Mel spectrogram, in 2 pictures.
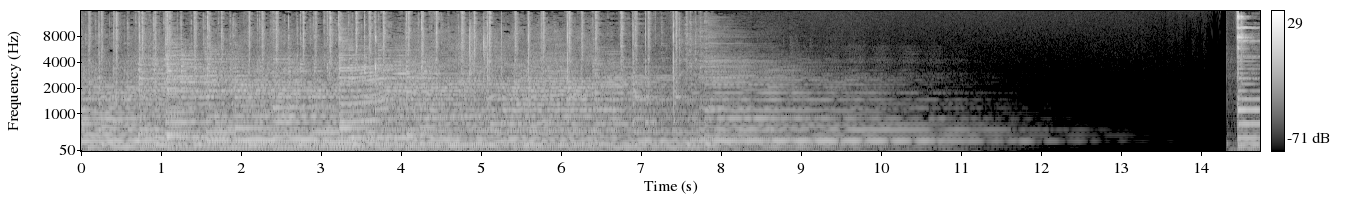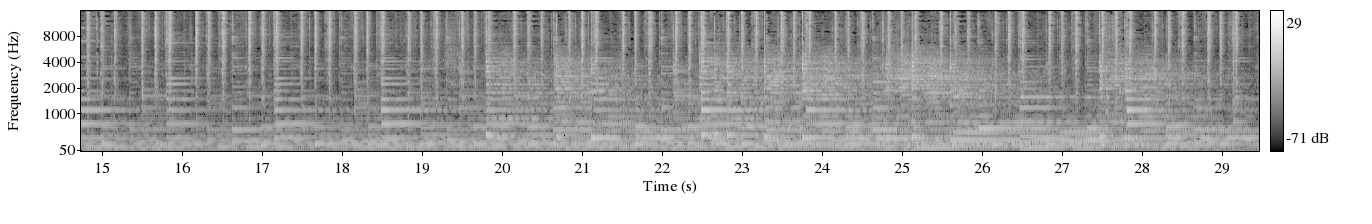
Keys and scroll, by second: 4.8 ctrl+z, 11.7 e, 15.6 Left, 17.1 ctrl+z.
